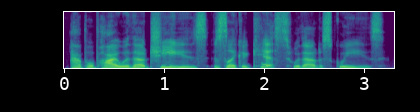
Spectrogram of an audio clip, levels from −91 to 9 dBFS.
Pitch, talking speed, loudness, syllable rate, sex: 210 Hz, 200 wpm, -20 LUFS, 5.2 syllables/s, female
